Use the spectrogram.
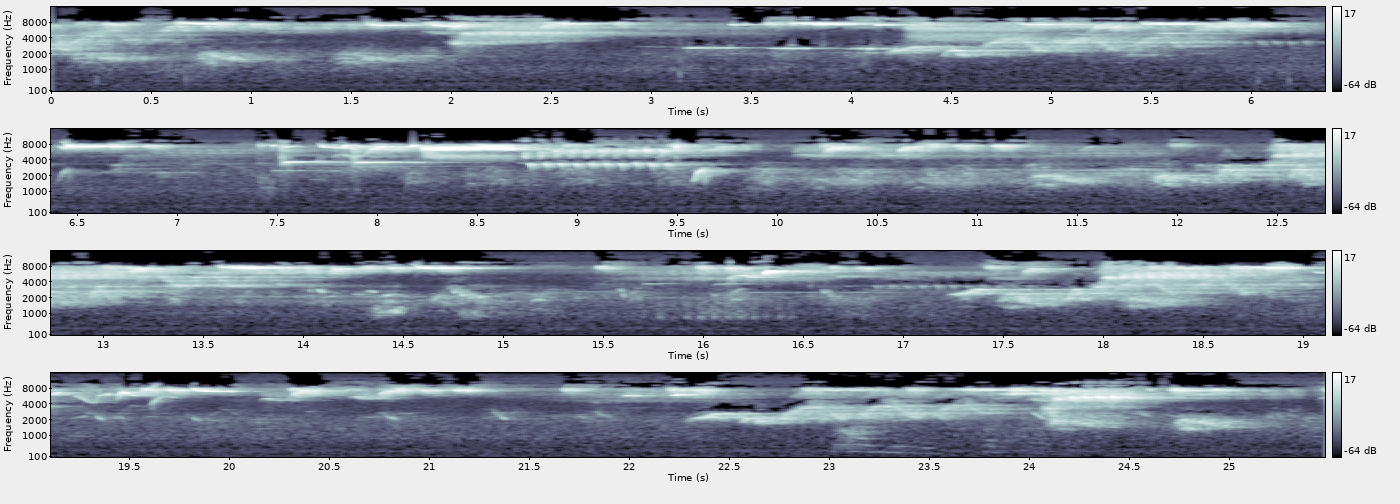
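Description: An iPhone bird song alarm tone plays clear chirping and tweeting calls in repeated bursts across the whole stretch, bright and fairly soft.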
